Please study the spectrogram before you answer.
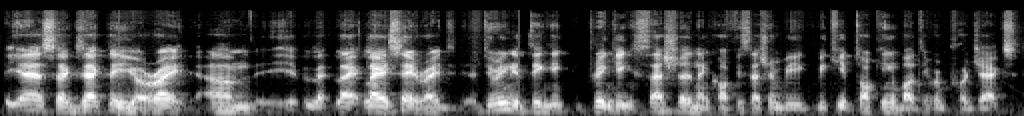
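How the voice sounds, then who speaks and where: A man's voice: medium pitch, brisk, hardly any pauses, fairly bright tone. A man in his forties with a Malaysian accent, answering interview questions casually over a video call. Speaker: guest, crypto project team member. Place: bright room at home, video call.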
